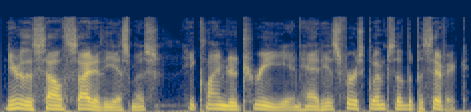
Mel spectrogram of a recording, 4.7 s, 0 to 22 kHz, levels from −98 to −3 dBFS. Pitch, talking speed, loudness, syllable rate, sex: 120 Hz, 240 wpm, -19 LUFS, 5.6 syllables/s, male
